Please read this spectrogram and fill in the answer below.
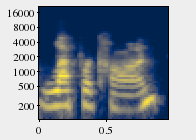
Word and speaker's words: leprechaun: so the word doesn't the spelling doesn't really match the pronunciation but it's called leprechaun and it's from the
